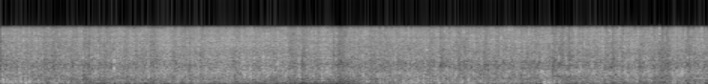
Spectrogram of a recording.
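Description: Heavy hail pelting down steadily: a dense, even patter of hailstones.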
